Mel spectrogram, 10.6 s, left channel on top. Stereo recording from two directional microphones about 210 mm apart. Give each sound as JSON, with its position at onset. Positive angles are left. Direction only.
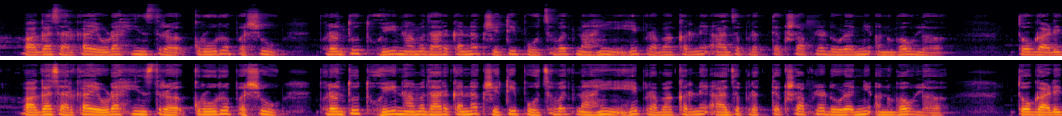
{"t": 0.2, "sound": "speech", "side_deg": -40}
